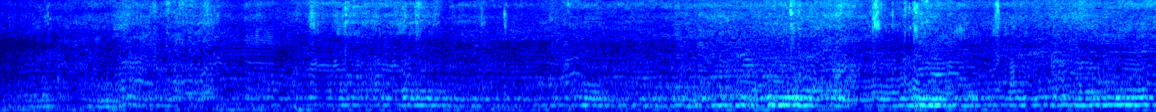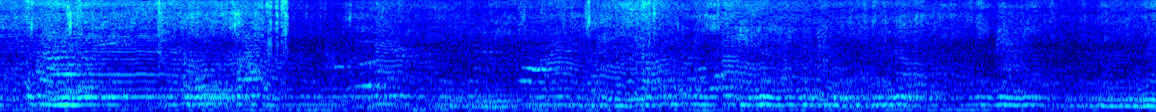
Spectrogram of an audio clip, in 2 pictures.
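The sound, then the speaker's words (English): Bees humming around their hive in a backyard give a dense, continuous buzzing drone. It is steady and fairly loud for the whole stretch, with overlapping wingbeat tones and no clear breaks. “So here are what Dustin's bees sound like as they hum around their hive.”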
